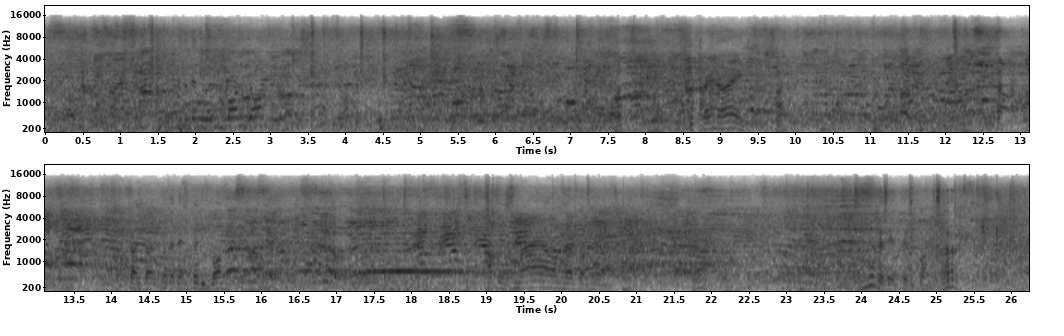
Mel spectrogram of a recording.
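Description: A crowd cheers and shouts loudly all around.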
